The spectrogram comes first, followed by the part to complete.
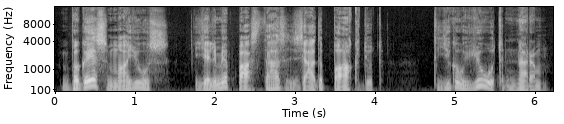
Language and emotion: Kashmiri, sad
